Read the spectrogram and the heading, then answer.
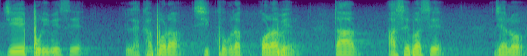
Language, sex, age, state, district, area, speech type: Bengali, male, 60+, West Bengal, Purba Bardhaman, urban, spontaneous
